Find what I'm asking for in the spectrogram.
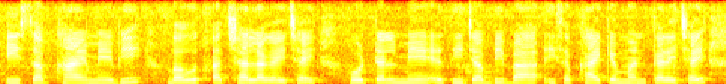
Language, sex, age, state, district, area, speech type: Maithili, female, 18-30, Bihar, Muzaffarpur, rural, spontaneous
